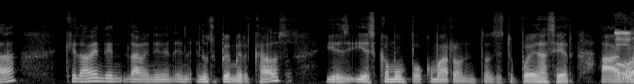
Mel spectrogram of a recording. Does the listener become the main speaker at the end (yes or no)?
yes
